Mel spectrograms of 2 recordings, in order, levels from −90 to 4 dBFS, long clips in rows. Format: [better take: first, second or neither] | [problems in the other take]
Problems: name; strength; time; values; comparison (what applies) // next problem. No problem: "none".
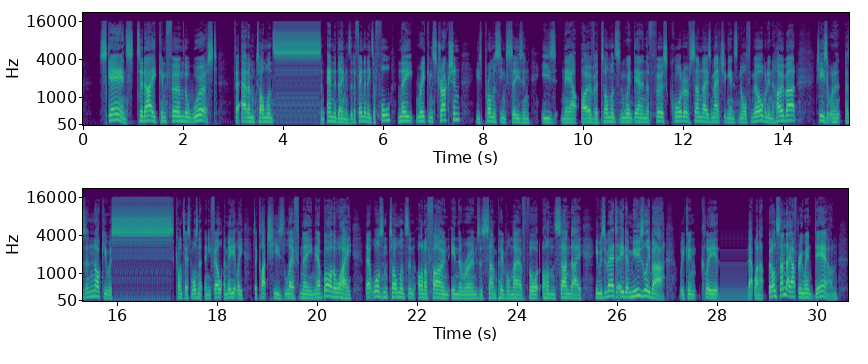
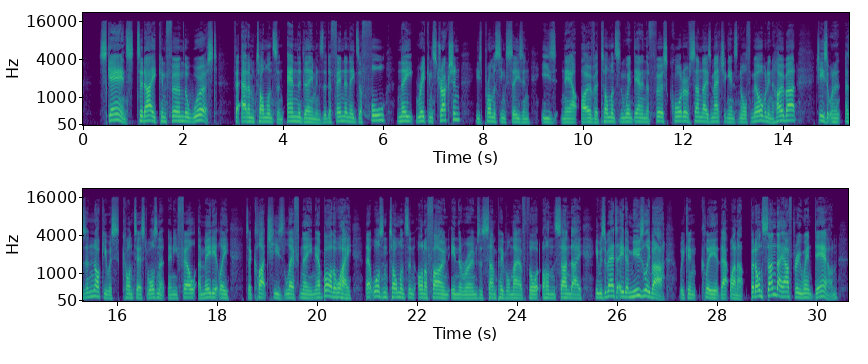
second | audio freezing; at 4 s for 1 s, at 16 s for 1 s and at 28 s for 0.5 s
